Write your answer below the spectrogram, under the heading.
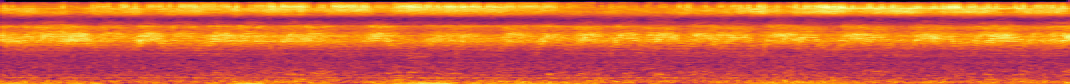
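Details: Final cicada song of the summer heard around apartment buildings: an unbroken high, hissing drone made of many insects, pulsing rhythmically just under twice a second, with faint low thumps in the background.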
